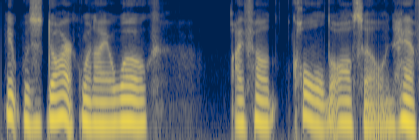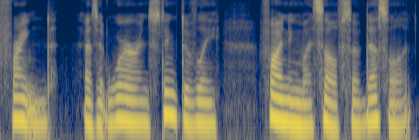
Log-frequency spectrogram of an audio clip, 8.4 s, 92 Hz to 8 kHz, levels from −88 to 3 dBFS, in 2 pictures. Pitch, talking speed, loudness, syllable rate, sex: 165 Hz, 150 wpm, -16 LUFS, 5.3 syllables/s, female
